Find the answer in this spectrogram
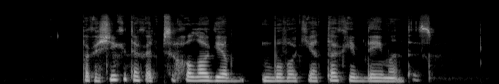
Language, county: Lithuanian, Vilnius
